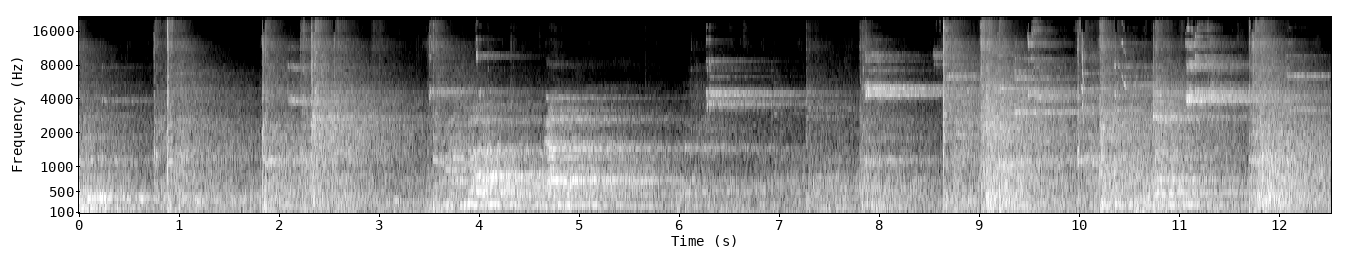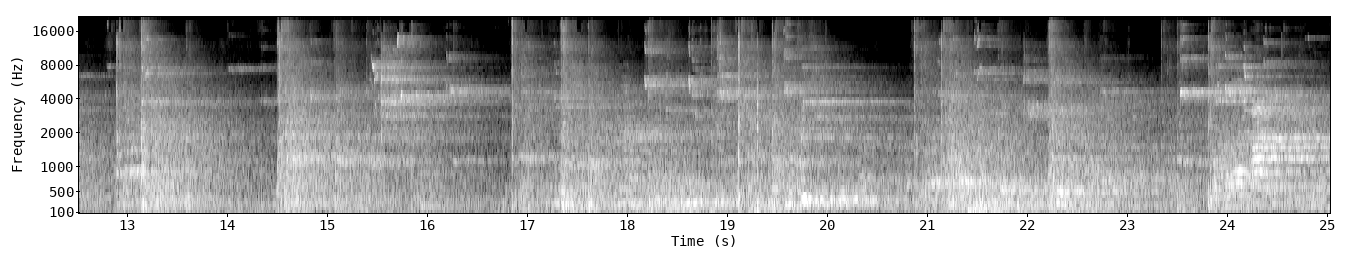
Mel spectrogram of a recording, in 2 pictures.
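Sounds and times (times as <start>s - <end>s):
shoes squeaking on court floor: 1.8s - 2.7s, 3.4s - 4.1s, 6.1s - 25.0s
rackets hitting shuttlecock: 8.6s - 17.9s, 18.6s - 20.1s.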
